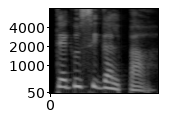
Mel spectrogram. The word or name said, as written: टेगुसिगलपा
